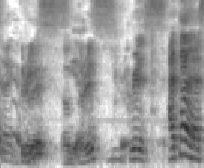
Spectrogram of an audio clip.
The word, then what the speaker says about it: Gris: Is that how you pronounce that? Gris. Oh, yes. Gris.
